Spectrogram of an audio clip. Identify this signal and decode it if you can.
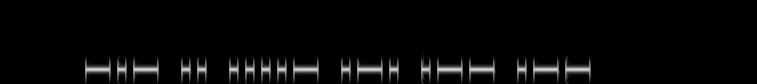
Morse code, heard as a keyed tone, about 15 wpm, 700 Hz. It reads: KI4RWW
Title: USA Call Signs - 6 Characters - Repeated 2x - 15wpm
